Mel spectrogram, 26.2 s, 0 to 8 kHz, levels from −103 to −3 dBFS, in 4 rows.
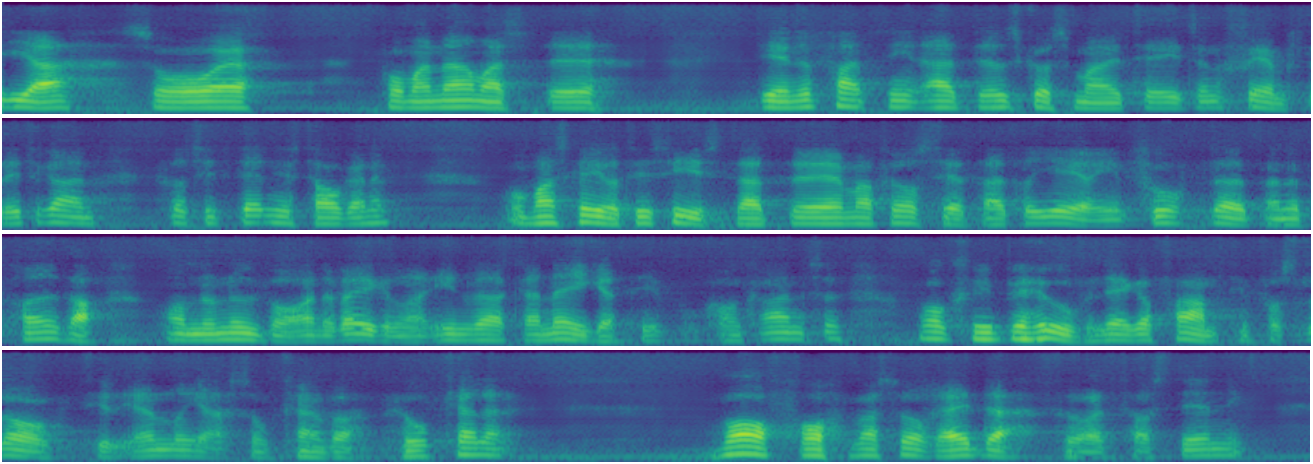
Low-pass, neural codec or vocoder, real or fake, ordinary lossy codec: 7.2 kHz; codec, 24 kHz, 0.9 kbps, DualCodec; fake; none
